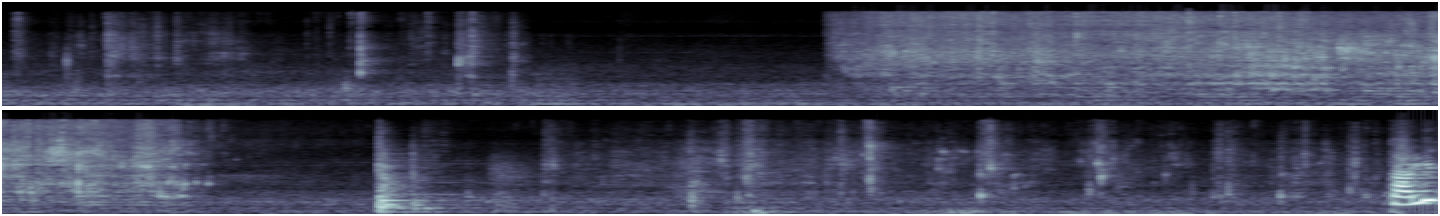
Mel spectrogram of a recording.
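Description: Lentils and rice are rinsed in a vessel as tap water runs steadily for a few seconds, followed by splashing, swishing and pouring sounds at close range, with someone speaking softly at times.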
